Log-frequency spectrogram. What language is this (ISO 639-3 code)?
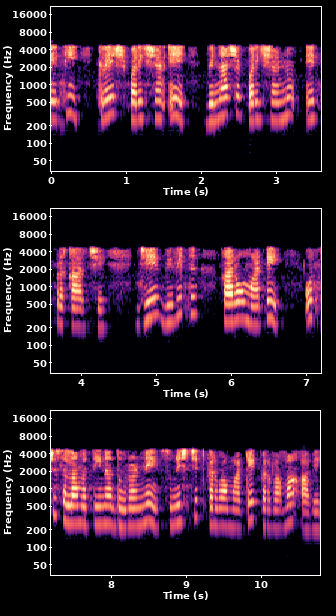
guj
